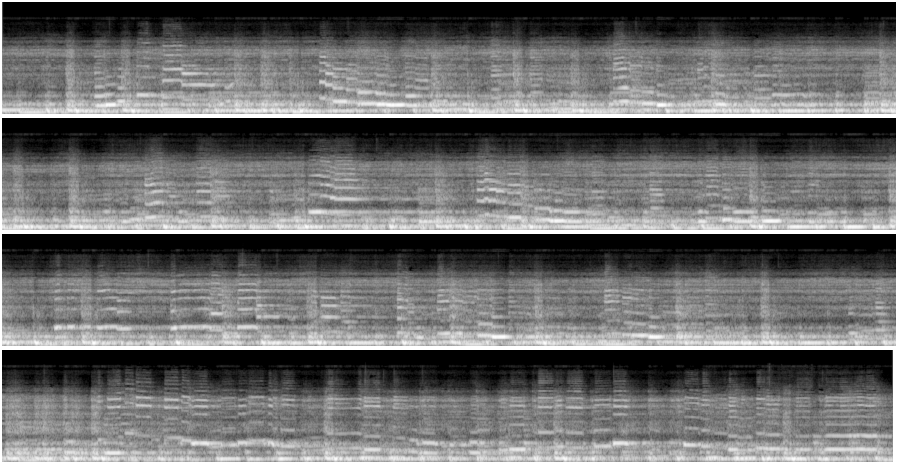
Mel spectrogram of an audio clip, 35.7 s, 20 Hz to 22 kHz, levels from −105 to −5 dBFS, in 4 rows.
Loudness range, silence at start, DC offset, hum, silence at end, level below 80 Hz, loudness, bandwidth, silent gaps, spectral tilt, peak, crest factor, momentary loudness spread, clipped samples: 2 LU; 0 s; under 0.1%; none; 0 s; -52 dBFS; -18 LUFS; 5.6 kHz; none; -9.5 dB/octave; -2 dBFS; 14 dB; 7 LU; under 0.1%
